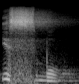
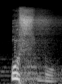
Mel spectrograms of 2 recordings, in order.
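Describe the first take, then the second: First: The word begins with an i vowel. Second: The word begins with a u vowel. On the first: The speaker calls it right. "harus ismuhu" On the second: The speaker calls it wrong. "Tidak boleh asmu atau usmu"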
